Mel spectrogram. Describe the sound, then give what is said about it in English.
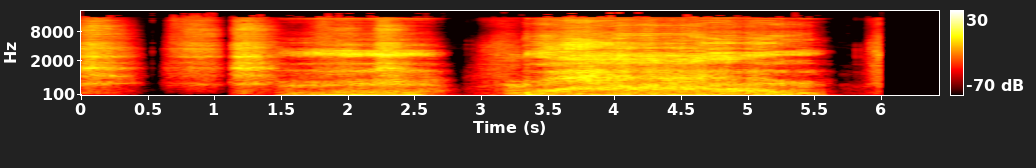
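Heavy, loud breathing from a shackled man after he lunges in a prison interrogation room: a few short breaths, then two long, rasping exhalations with a groaning, voiced tone, ending in one short gasp. “His arms outstretched, he breathes heavily.”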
